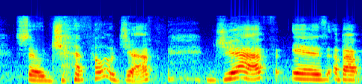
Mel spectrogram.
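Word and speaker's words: Gef: I'm sorry no and it's pronounced Jeff like a j so Jeff hello Jeff Jeff is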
